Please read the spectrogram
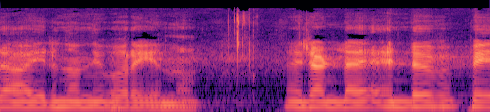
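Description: A woman's voice through a microphone, in long phrases held on a nearly even pitch, with a short pause about a second in.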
